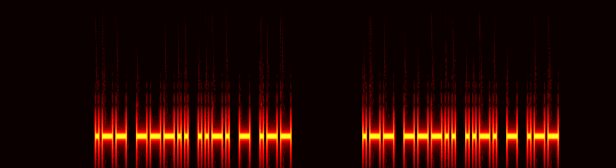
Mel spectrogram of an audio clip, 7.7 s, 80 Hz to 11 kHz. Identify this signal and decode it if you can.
Morse code, heard as a keyed tone, about 28 wpm, 700 Hz. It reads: W8FTW W8FTW
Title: USA Call Signs - 5 Characters - Repeated 2x - 28wpm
